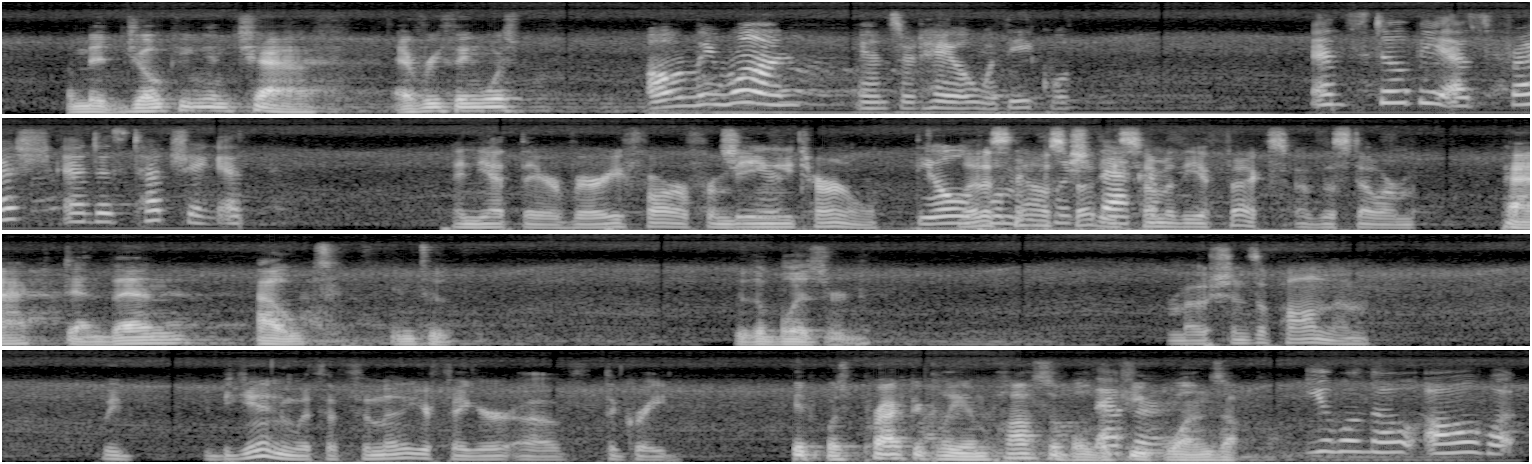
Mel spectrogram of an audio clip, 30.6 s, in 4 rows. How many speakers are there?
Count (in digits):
4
